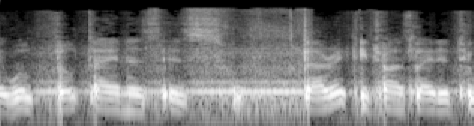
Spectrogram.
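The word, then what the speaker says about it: wildtuin: of South African word mentioned the word is volain this is the way it's pronounced but it's it's written if I had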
